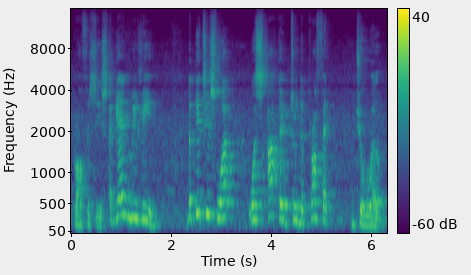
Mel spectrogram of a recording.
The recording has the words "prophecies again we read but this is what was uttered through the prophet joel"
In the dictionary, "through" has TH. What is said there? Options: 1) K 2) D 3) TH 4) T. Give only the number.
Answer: 4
